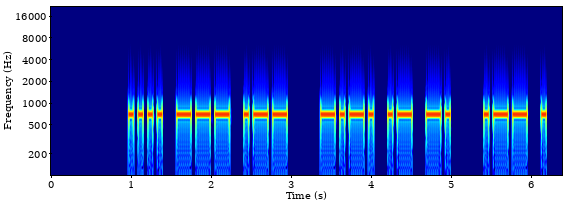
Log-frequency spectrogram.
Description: Morse code, heard as a keyed tone, about 20 wpm, 700 Hz. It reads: HOW CAN WE
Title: Sentences from Top 1000 Words - Review Part 2 - 20wpm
